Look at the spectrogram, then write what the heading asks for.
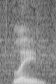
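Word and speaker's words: Blame!: Donald McClintock number 14 blame here's one for you animation lovers based on the manga of the same name pronounced blam the animation action drama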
